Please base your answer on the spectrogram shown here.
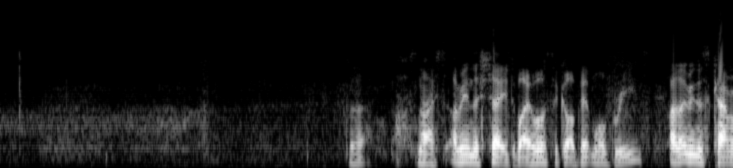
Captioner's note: breathing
